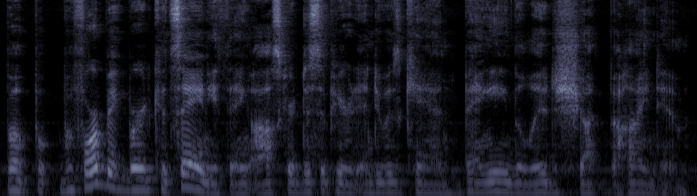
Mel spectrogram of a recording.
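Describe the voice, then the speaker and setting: A woman's voice: a bass voice, fairly quick, mellow. A woman with a cold, coughing now and then, reading a children's storybook aloud with playful, chatty asides as a storytime host. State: sick, coughing.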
